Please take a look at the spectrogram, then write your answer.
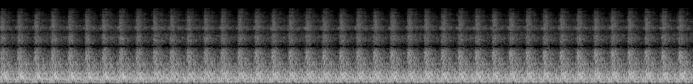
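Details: Electrolux LTE12 washing machine suspension test: fast, regular rattle about three per second over the spin drone, steady throughout. Rapid suspension rattling during spin, cause unconfirmed.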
